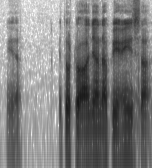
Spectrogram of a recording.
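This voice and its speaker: A male preacher giving a sermon to a women's study group, firing rhetorical questions at his audience, with sudden loud rises and soft, trailing endings. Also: mid-range voice, monotone, a little fast, vocal fry. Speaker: Islamic preacher. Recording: long hall reverb.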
